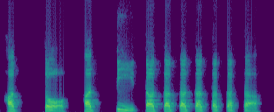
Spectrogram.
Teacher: I put a capital T in the word hatto and hati. That's because we bite our tongue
